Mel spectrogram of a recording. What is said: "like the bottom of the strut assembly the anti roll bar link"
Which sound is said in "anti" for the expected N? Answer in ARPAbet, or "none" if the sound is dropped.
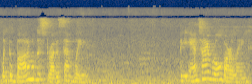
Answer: N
